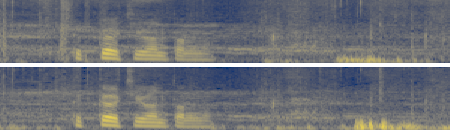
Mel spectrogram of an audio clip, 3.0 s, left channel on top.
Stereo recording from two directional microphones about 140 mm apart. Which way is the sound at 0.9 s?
50° right (ahead or behind).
